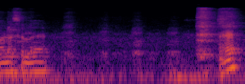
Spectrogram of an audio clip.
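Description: A voice trails off in the first half-second, then a Labrador retriever pants softly, with faint, irregular breaths.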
